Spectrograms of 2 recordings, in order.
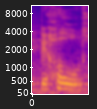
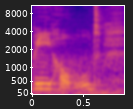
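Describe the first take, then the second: First: The stress is on the second syllable. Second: The stress is on the first syllable. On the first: The speaker calls it right. "the more stressed, isn't it? You say behold" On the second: The speaker calls it wrong. "not behold"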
